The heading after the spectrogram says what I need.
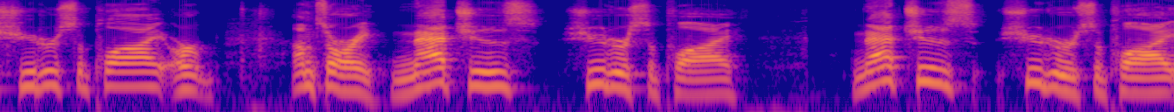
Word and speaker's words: Natchez: It's available over at Natchez Shooter Supply, or I'm sorry, Natchez Shooter Supply. Natchez Shooter Supply is located in Natchez, Mississippi. It rhymes with matches.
